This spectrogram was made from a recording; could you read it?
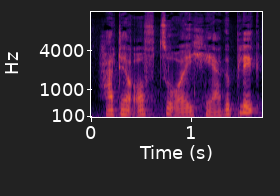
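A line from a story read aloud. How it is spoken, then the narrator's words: Plain question. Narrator (German): fragte der Professor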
